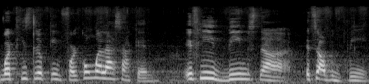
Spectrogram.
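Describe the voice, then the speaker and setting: Moving at a moderate pace, a woman with a Filipino accent uses very wide pitch swings. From Philippines, Angeles. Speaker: podcast co-host. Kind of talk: casual chat.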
